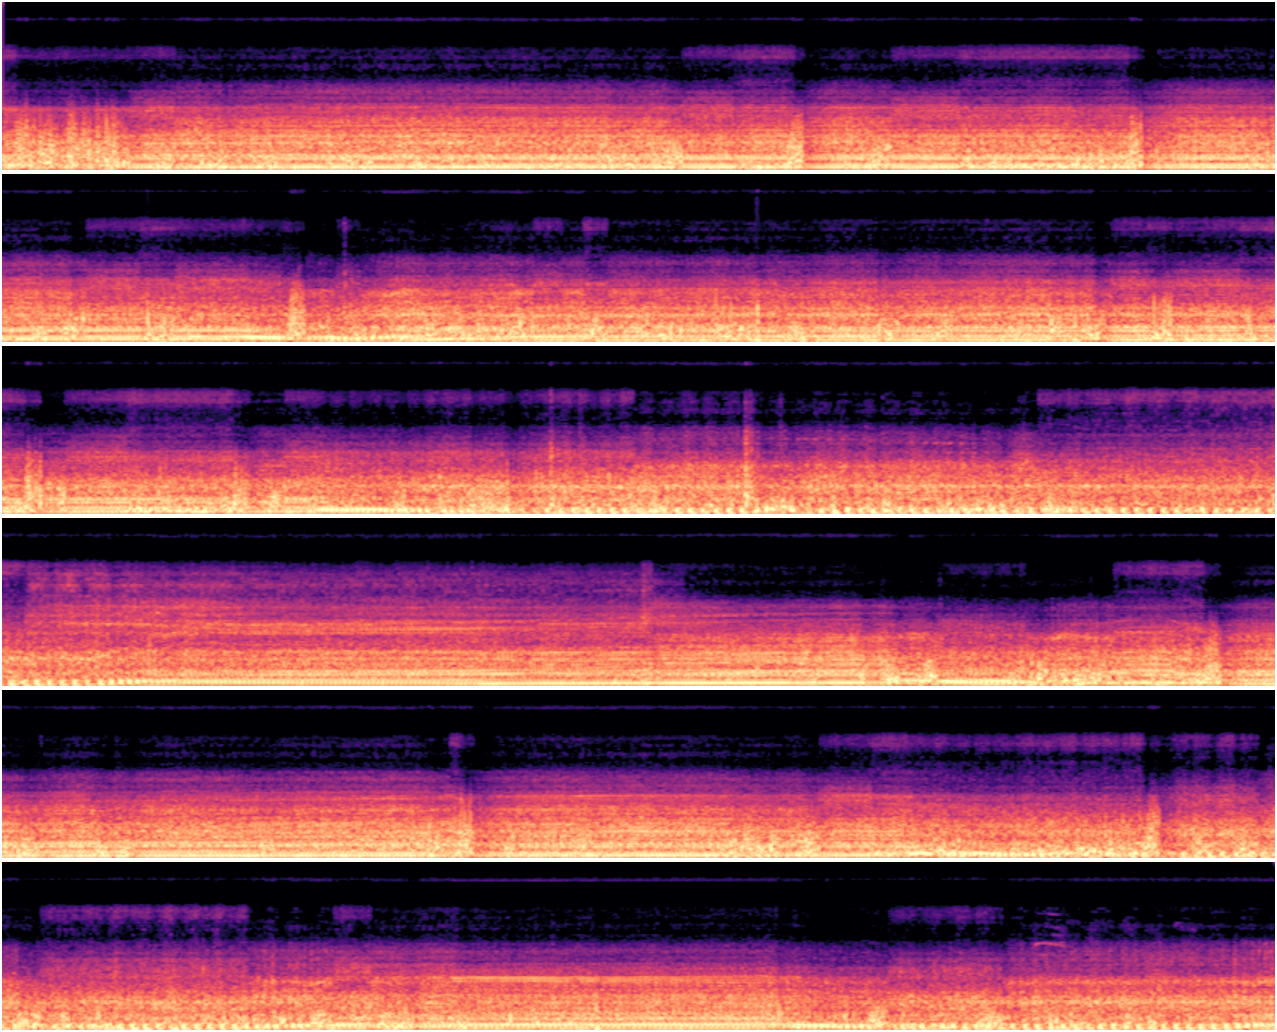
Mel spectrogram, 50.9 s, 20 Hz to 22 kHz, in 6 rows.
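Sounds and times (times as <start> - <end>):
motorcycle engine running: 0.0 - 50.9
high-pitched whine: 39.9 - 50.9.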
